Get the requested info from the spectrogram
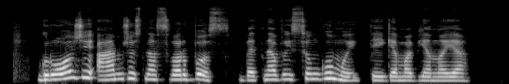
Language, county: Lithuanian, Šiauliai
